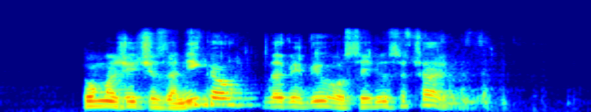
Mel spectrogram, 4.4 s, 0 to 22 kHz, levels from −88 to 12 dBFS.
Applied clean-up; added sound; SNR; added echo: neural mask model DeepFilterNet 3.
